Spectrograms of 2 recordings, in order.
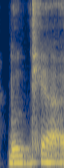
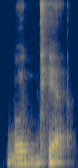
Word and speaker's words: बुद्ध्या: Buddhya, again there are three letters here actually, id, and ya. It's a three-letter compound consonant. And that the middle letter, which is a dha, has to be aspirated. Buddhya.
